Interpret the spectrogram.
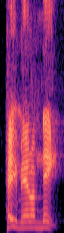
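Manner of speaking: loud, high, upbeat greeting; Nate's cheerful hello. Retold or imitated. Nate introducing himself in the gym, loud and high. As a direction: greet him like a cheerful stranger walking in. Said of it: "he's like".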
